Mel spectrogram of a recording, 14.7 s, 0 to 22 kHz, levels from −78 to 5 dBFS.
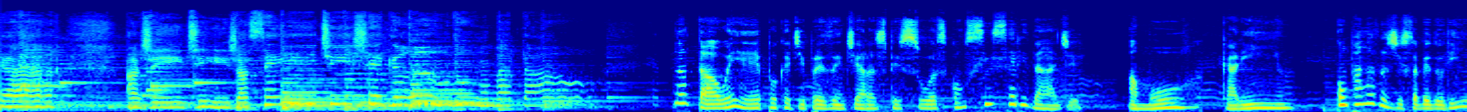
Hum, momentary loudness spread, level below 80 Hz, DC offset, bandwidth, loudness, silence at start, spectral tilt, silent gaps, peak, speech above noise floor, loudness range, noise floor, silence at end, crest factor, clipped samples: none; 9 LU; -58 dBFS; under 0.1%; 16 kHz; -27 LUFS; 0 s; -4.5 dB/octave; none; -12 dBFS; 25 dB; 4 LU; -52 dBFS; 0 s; 16 dB; under 0.1%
